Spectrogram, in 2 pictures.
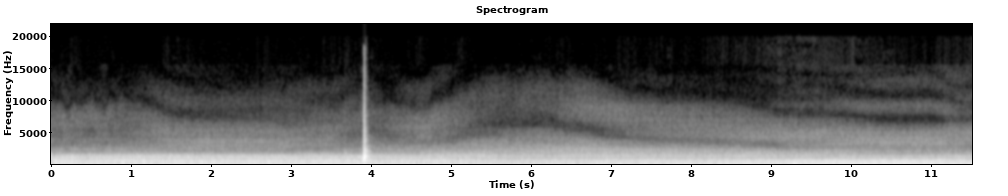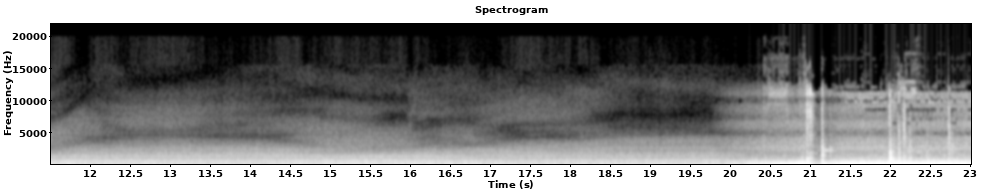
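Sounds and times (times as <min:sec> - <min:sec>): skid steer engine running: 0:00.2 - 0:06.7, 0:19.6 - 0:23.0.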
